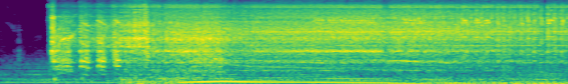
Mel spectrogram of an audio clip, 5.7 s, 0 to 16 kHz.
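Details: 2014 Ford Focus, over 200,000 miles, with bad idle and unresponsive throttle, starting after new spark plugs: cranks, catches, flares up, then settles into an idle whose loudness sways rather than holding steady; idle still not smooth.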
